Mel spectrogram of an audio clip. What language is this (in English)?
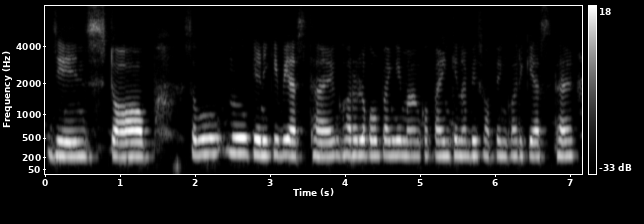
Odia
